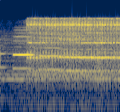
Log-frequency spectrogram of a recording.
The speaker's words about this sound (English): At night, the ringing phone wakes Susan up, and she hurriedly pushes her sheets off groggily, wiping her eyes.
